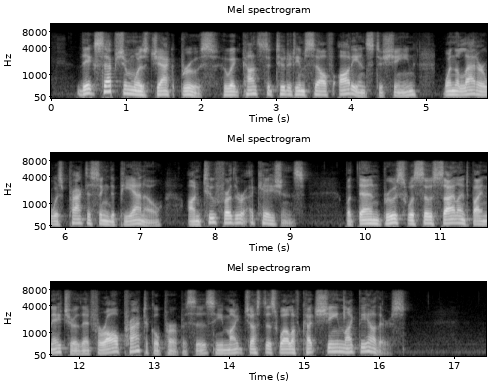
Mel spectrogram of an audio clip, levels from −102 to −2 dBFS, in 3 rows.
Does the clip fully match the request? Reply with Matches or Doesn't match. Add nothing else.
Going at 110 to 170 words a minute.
Matches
